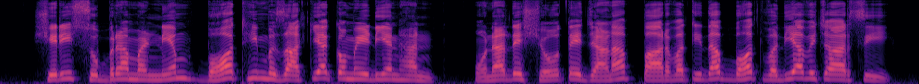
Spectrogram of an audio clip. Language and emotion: Punjabi, happy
